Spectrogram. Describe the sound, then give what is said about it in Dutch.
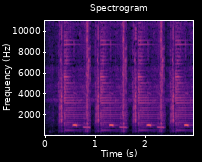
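A clock ticks in a steady, even tick-tock rhythm, each beat a bright click with a faint ringing tone, repeating about four times, clear with no voices. “Het is allemaal rust en regelmaat wat de klok slaat.”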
